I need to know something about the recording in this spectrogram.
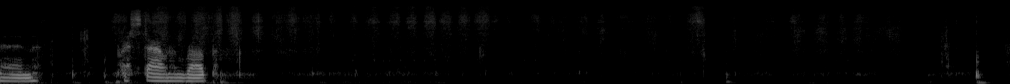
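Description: Hands rub and smooth a sheet of paper with a soft swishing.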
